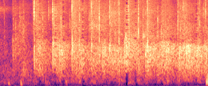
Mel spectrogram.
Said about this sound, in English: please welcome him onto the stage with a big round of applause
